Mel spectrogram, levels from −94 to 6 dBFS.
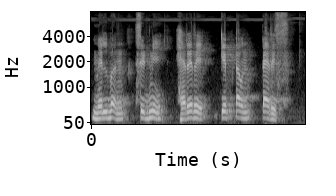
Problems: constant background noise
